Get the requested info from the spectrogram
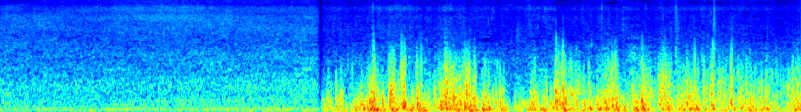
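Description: Steady low rush of the flooded Potomac River running high. About two and a half seconds in it gives way abruptly to loud, gusty wind buffeting the microphone.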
